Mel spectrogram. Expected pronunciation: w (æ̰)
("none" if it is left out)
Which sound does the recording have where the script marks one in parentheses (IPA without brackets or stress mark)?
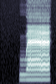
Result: æ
